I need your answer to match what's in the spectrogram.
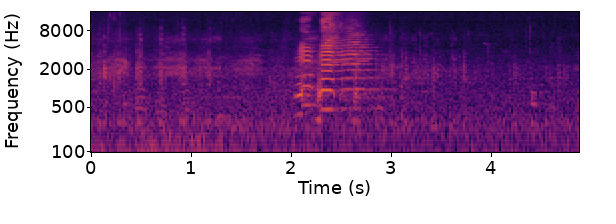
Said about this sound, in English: A lot of familiar quacking sounds.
